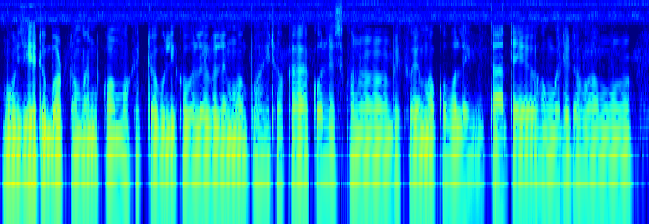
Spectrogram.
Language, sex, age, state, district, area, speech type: Assamese, male, 18-30, Assam, Lakhimpur, rural, spontaneous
